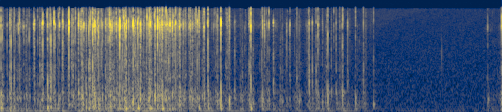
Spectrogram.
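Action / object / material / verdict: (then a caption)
scrape / plastic sequin notebook cover / plastic / none. Long black nails scratch the flat reversible plastic sequins of a spiral notebook cover showing an emoji face, pressing them flat against the cover. A dense, crackly scratching with rapid clicks and a low rumble underneath fills the first few seconds, then breaks into scattered ticks and fades to near silence, with one last faint click at the end.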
